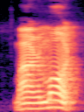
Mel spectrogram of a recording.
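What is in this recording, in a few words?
"marmut", Malay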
